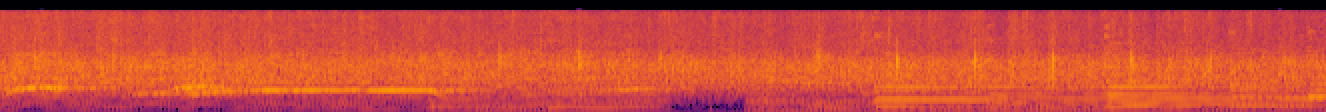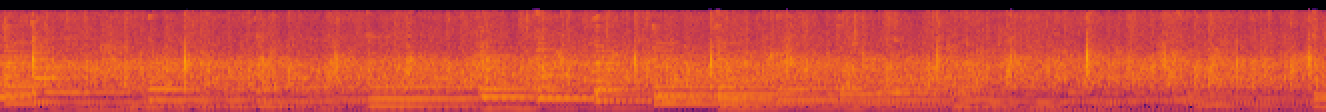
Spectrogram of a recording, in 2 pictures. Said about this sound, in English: But I said you should clap your hands, and we are going to do that just to thank God that of all the places you could be, you are standing in church. Now clap your hands.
